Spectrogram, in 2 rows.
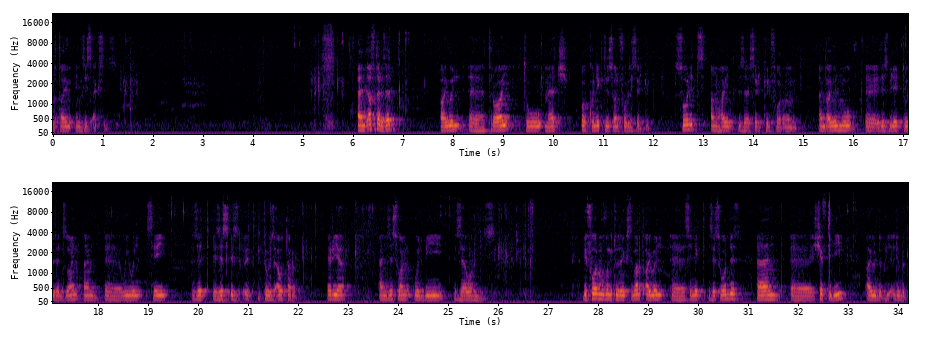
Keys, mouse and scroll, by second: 0.1 alt+click, 1.3 e, 6.2-6.5 scroll up 1, 6.7 shift+middle click, 7.7 scroll down 1, 8.3 scroll up 4, 8.8 scroll down 3, 9.1 scroll up 1, 10.7 scroll down 1, 12.3 Tab.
